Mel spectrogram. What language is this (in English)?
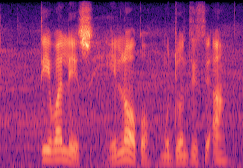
Tsonga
